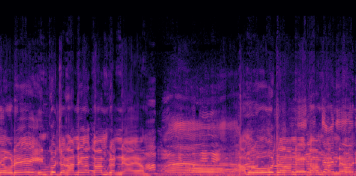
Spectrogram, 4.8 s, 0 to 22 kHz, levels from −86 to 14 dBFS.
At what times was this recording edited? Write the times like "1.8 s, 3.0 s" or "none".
none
